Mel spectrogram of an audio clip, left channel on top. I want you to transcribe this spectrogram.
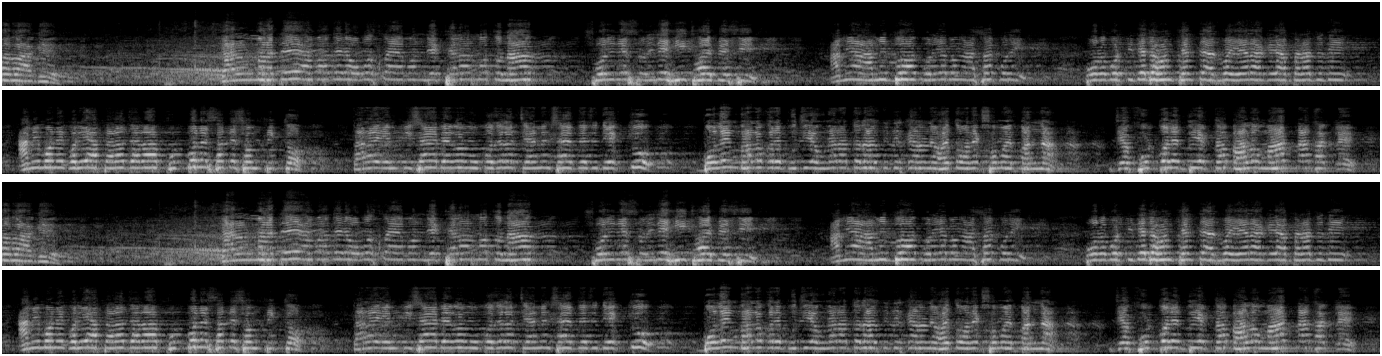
আরো আগে। কারণ মাঠে আমাদের অবস্থা এমন যে খেলার মতো না, শরীরে হিট হয় বেশি। আমি দোয়া করি এবং আশা করি পরবর্তীতে যখন খেলতে আসবো এর আগে আপনারা যদি, আমি মনে করি আপনারা যারা ফুটবলের সাথে সম্পৃক্ত তারা এমপি সাহেব এবং উপজেলা চেয়ারম্যান সাহেবদের যদি একটু বলেন ভালো করে বুঝিয়ে, ওনারা তো রাজনীতির কারণে হয়তো অনেক সময় পান না, যে ফুটবলের দুই একটা ভালো মাঠ না থাকলে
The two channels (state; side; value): normal; both; correlation 0.89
